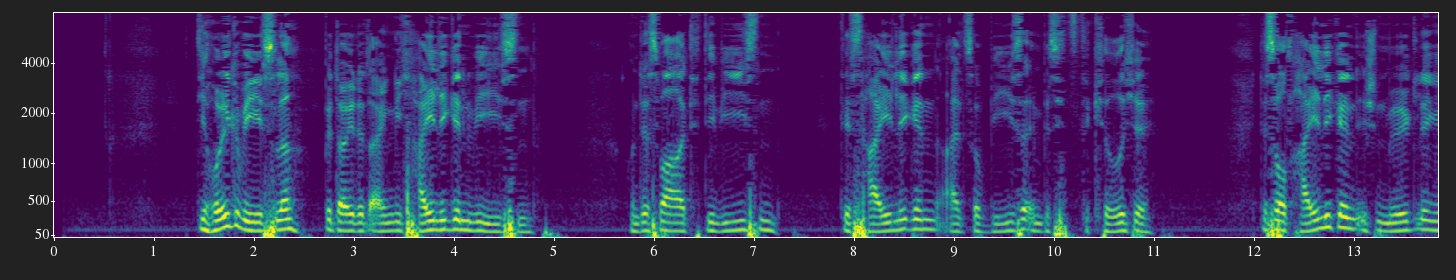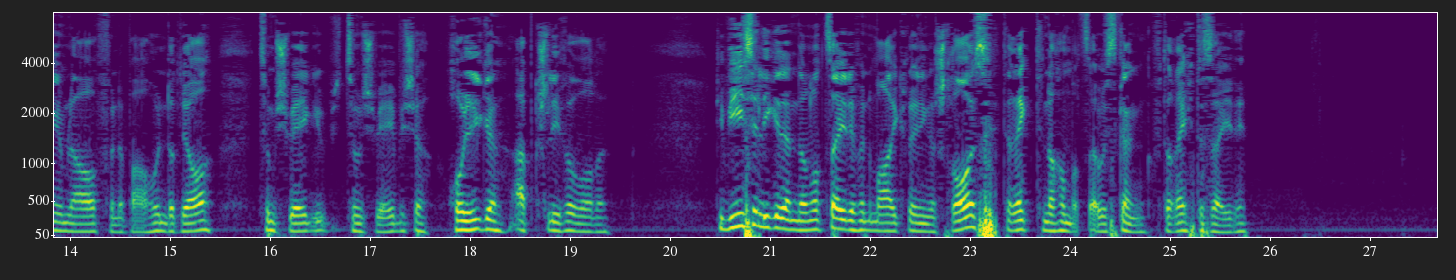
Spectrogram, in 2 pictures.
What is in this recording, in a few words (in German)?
holgawiesla, schwaebisch; Die Holgawiesla heißen eigentlich Heiligenwiesen, was die Wiesen des Heiligen, also Wiesen im Besitz der Kirche, bedeutete.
